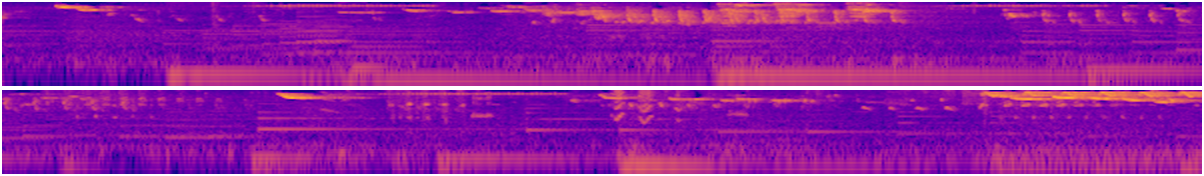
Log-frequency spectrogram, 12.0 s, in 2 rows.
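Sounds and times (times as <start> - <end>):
birds chirping: 0.0 - 12.0
soft background music: 0.0 - 12.0
bird chattering trill: 5.2 - 12.0.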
